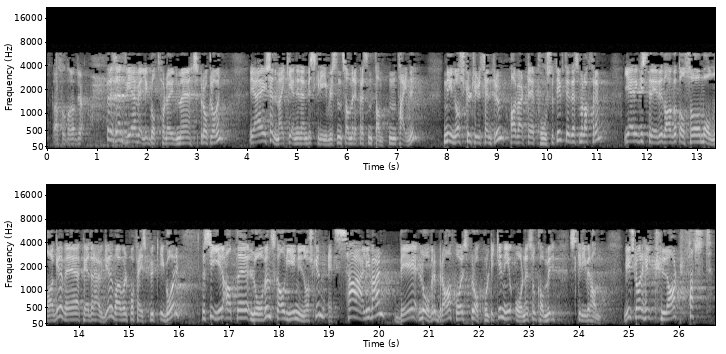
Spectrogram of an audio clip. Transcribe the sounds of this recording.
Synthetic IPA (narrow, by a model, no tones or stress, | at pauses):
pʰɾɛsɪd̪ɛnt̪ʋɪæɾʋɛld̪ɪɡɔt̪ːfɔɳœʏd̪mɛspɾoːkloːʋən | jæɪɕɛnːəɾmæɪɪkːəjɛnːɪd̪ɛnbəskɾiːʋəlsənsɔmɾɛpɾɛsənt̪ʰɑnt̪n̩t̪ʰæɪnəɾ | nyːnɔʂkkʰːʉlt̪ʰʉːɾsɛnt̪ɾʉmhɑɾʋæʈːpʰusɪt̪iːft̪ɪld̪ɛsɔmæɭɑkt̪fɾɛmː | jæɪɾɛɡɪst̪ɾeːɾəɾɪd̪ɑːɡɑt̪ɔsːɔmoːlːɑːɡəʋɛpʰeːd̪əɾhɑʉɡəʋɑːɾjʊʋɛlpʰɔfeɪsbʉkːɪɡoːɾ | siːəɾɑt̪loːʋənskɑljiːnyːnɔʂkənɛt̪sæːɭɪʋæːɳd̪ɛloːʋəɾbɾɑːfɔɾspɾoːkəpʊlt̪ɪkːənɪʔoːəɳəsɔmkʰɔmːəɾ | skɾiːʋəɾhɑ̰n | ʋɪʂɭoːɾɦɛːlt̪̚kʰlɑːʈfɑst̪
